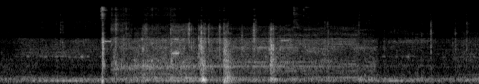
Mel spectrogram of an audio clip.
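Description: A copier machine hums and whirs as it runs.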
